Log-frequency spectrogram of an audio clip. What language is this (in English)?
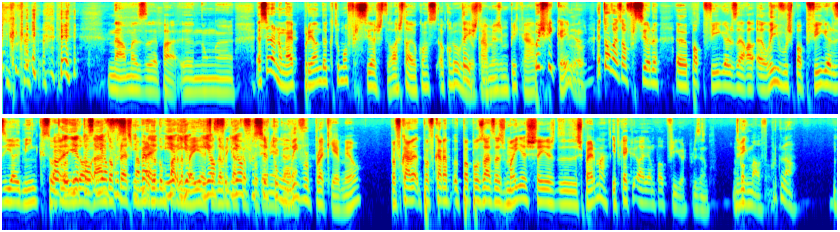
Portuguese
